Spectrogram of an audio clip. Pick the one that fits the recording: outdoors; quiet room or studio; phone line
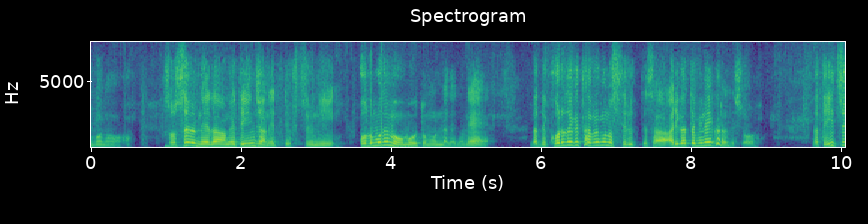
outdoors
